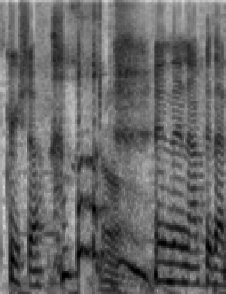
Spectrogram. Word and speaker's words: Krizia: a nice name and it was kritia it's an italian brand and they closed i think a few years ago but it was an italian brand and then they didn't really know how to pronounce it so it's krisha and then after that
